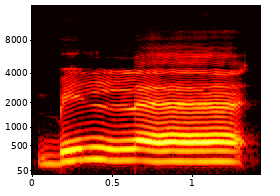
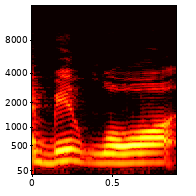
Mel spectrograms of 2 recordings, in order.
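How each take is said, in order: First: باللہ held long, with the lam doubled; the proper tajweed باللہ; correct pronunciation. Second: بالغو with a wrong gh sound in place of the heavy lam; the error of saying بالغو; wrong pronunciation. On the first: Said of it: "ہم نے اس کو باللہ کرنا ہے". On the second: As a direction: demo the mistaken بالغو. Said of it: "یہ تو غلط ہو جائے گا". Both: Shown as a demonstration.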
